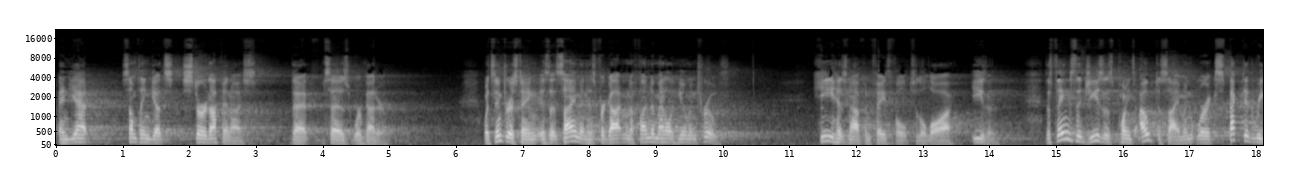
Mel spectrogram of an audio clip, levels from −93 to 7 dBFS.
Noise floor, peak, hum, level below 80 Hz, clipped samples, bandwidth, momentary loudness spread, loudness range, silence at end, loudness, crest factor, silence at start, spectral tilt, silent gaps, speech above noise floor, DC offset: -51 dBFS; 0 dBFS; none; -56 dBFS; under 0.1%; 15.5 kHz; 14 LU; 6 LU; 0 s; -18 LUFS; 18 dB; 0.05 s; -5.5 dB/octave; none; 33 dB; under 0.1%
